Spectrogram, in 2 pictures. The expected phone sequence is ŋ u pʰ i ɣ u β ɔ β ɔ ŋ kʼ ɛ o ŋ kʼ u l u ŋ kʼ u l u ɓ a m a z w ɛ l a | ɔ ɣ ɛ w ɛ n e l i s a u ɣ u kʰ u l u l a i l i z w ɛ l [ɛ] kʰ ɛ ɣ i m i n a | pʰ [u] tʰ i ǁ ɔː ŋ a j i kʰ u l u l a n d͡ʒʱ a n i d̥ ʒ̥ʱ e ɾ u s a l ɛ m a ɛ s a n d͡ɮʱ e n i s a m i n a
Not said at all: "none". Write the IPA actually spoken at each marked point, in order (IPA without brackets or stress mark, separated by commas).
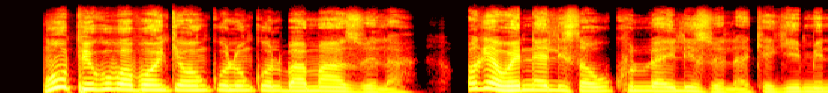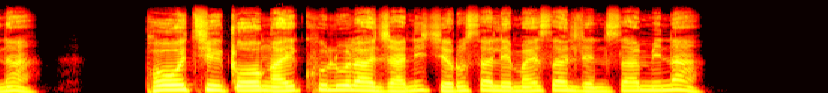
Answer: a, o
